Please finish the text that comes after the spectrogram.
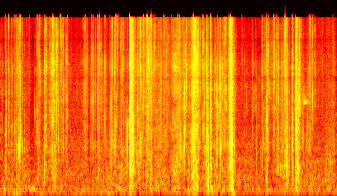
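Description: Foil trading card pack crinkling and tearing open up close, with irregular bursts of crackling and sharp rips over several seconds.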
